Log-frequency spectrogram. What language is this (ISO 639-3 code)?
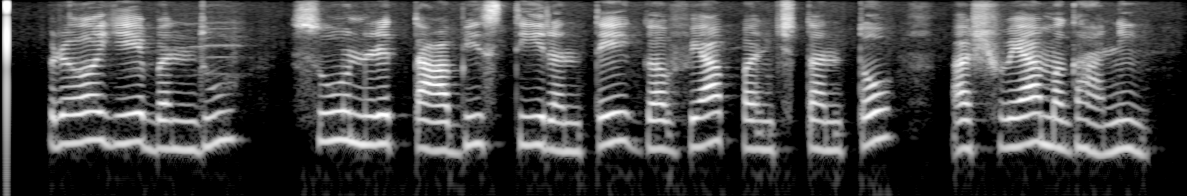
san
